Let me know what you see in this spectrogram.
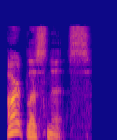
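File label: "artlessness", English, British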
